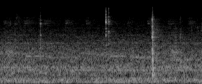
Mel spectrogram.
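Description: RMI sewing machine stitching slowly along fabric piping, a light tick roughly twice a second, with one sharper click about a second and a half in.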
